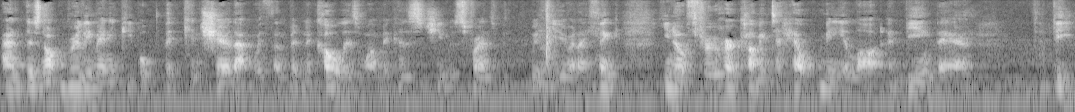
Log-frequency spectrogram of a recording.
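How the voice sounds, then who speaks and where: A Scottish actor chatting as a guest in a casual interview, joking and self-mocking. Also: male voice, sits low, steady tone, moderate pace, a bit bright, far from the mic, slight background noise. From Scotland. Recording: roomy, echoey sound from off-mic.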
